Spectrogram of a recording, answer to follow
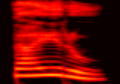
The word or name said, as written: ತೈರು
